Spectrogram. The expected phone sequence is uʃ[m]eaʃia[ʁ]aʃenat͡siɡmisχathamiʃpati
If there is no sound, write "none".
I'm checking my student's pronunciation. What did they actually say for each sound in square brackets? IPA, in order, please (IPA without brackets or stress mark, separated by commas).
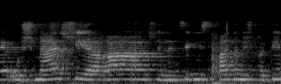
m, ʁ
